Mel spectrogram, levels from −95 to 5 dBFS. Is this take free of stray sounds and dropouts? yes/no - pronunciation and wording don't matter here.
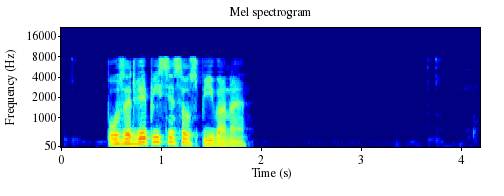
yes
